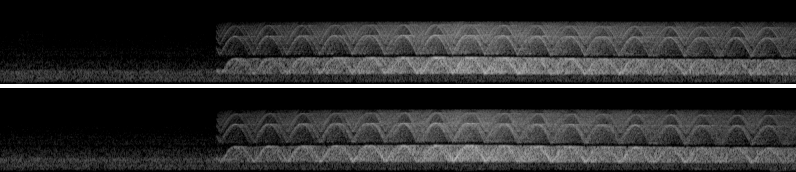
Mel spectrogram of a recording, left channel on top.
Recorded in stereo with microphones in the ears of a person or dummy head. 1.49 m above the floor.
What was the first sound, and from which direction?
A siren, 10° left (ahead or behind).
